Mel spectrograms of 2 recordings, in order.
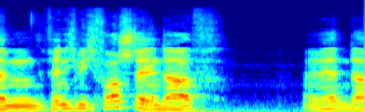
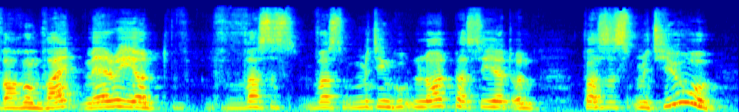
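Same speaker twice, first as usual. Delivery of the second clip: panicked stammering put-on voice, much higher pitch; 5 semitones higher than usual. In a role-playing game, voicing a local who rode out to meet the others, panicked stammering voice.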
